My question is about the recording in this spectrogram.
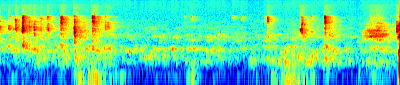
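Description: Faint computer keyboard keystrokes typing a password: a quick run of clicks in the first second, then a few more about three seconds in.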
